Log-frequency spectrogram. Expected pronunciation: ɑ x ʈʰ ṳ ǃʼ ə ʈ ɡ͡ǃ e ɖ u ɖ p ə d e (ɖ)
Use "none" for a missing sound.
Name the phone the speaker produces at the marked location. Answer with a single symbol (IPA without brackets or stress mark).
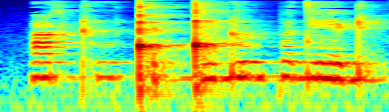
ɖ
